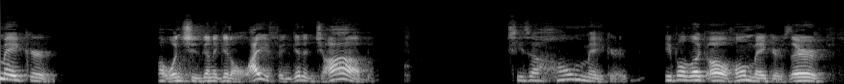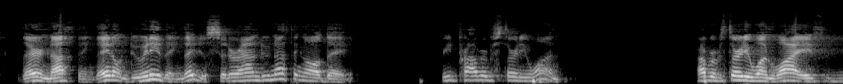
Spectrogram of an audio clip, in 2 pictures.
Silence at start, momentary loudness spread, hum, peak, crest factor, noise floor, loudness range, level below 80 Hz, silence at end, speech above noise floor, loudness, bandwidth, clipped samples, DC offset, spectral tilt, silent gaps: 0 s; 14 LU; none; -2 dBFS; 18 dB; under -90 dBFS; 8 LU; -66 dBFS; 0 s; over 71 dB; -19 LUFS; 10 kHz; under 0.1%; under 0.1%; -5.5 dB/octave; 0.79-1.58 s, 3.95-4.02 s, 4.26-5.07 s, 6.48-6.65 s, 12.24-12.63 s, 12.71-12.84 s, 14.31-15.41 s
